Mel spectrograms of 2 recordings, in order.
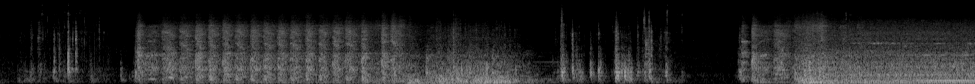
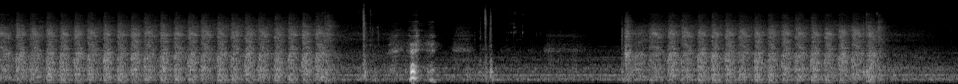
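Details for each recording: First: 1990 Opel Kadett E being revived, first start after refitting parts with battery somewhat low: starter churns in bursts after the fuel pump primes, then the engine fires and settles to a steady, even idle with no misses; healthy start. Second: Opel Kadett petrol engine cranking in two steady bursts without catching; it ran fine on the drive over, and the owner suspects fuel is not being pumped.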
